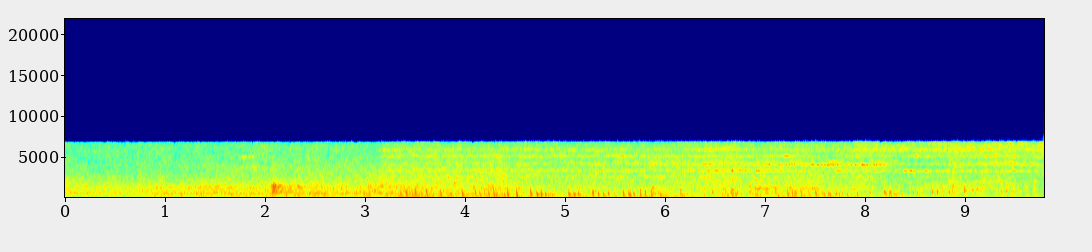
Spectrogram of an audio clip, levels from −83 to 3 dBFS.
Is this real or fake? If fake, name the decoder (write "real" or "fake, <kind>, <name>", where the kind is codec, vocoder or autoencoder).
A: real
